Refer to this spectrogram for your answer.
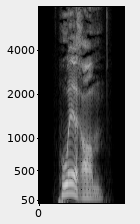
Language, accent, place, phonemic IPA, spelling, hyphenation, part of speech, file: German, Germany, Berlin, /ˈhoːlˌʁaʊ̯m/, Hohlraum, Hohl‧raum, noun, De-Hohlraum.ogg
- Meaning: 1. cavity 2. void, hollow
